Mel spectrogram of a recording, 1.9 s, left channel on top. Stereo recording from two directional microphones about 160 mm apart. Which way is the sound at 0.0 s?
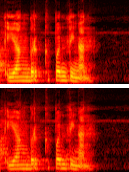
25° left (ahead or behind).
